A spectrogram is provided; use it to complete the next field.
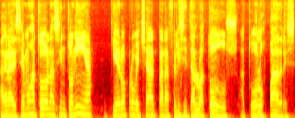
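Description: A man with an ordinary speaking voice and a fairly high pitch speaks at a moderate pace, his pitch varying in an ordinary way. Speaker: radio host. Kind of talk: radio talk show.

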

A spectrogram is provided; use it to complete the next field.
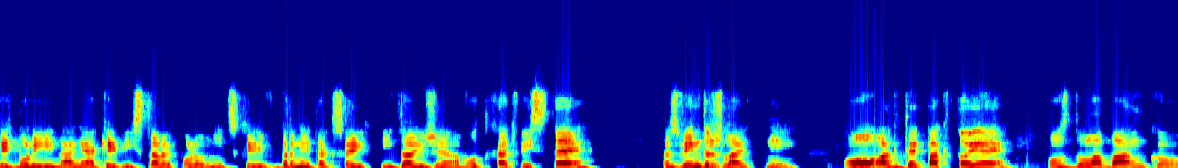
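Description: A man's ordinary speaking voice at medium pitch, with ordinary pitch variation, at a moderate pace, against a quiet background. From central Slovakia, Banská Štiavnica area. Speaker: fantasy and historical novelist. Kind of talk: casual interview, nostalgic storytelling.

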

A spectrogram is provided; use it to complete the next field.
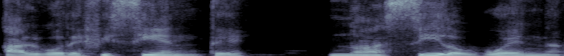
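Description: In a dry, close sound with no echo, a man speaks very slowly in a dark, mellow tone. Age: 20s. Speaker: blind physiotherapy student. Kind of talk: online panel discussion.

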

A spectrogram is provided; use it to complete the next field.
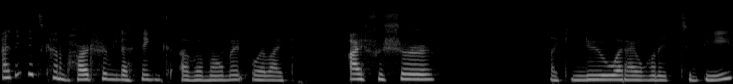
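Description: Quiet and at a fairly high pitch, a woman talks at a moderate pace with fairly even intonation and long, frequent pauses, the sound dry and close with no echo. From Morocco. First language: not English. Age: 20s. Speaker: streamer. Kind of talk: casual chat.

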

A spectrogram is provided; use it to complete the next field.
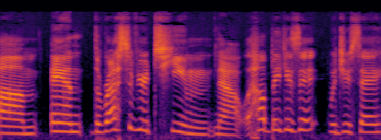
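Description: A woman speaks at a fairly high pitch and a fairly slow pace, with lively intonation and a bright, sharp tone. The recording is very clean with a silent background and a dry, close sound with no echo. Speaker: student podcast host. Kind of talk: interview. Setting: studio.

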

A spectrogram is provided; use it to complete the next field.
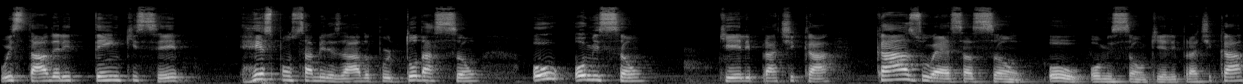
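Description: Audible room echo surrounds a man who speaks at a very slow pace with a fairly high pitch and lively intonation. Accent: Brazilian. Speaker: university lecturer. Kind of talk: recorded lecture.

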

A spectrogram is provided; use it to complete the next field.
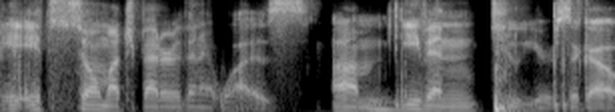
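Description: At a very slow pace, the voice comes across bright and sharp in a dry, close sound with no echo. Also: man. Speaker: podcast co-host. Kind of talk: casual interview.

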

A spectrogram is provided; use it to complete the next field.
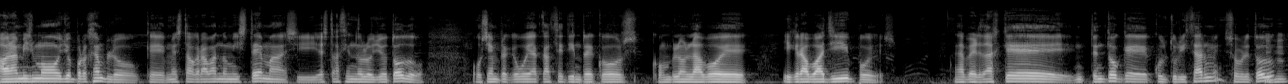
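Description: This man speaks at a moderate pace and medium pitch, his intonation monotone and flat. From Spain. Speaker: rapper. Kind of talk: casual chat. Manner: halting, repeated words.

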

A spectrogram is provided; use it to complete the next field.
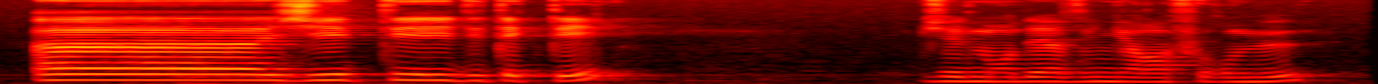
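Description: A woman speaks very slowly with ordinary pitch variation, and audible room echo surrounds her voice. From French Guiana. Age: 20s. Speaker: competitive swimmer. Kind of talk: interview. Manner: hesitant.

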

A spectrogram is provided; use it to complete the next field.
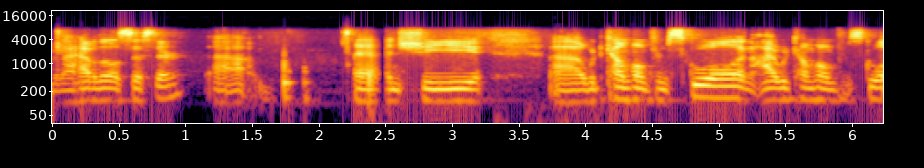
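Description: Noticeable background noise behind a man at medium pitch, intonation fairly even. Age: 20s. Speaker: chef. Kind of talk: casual interview. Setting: phone call.

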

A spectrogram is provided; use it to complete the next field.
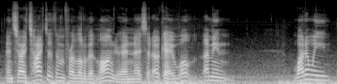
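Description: Audible room echo surrounds a man's voice. He speaks with a fairly high pitch and lively intonation. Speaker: podcast host, English teacher in Japan. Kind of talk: casual monologue. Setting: in a car. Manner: halting, many fillers.

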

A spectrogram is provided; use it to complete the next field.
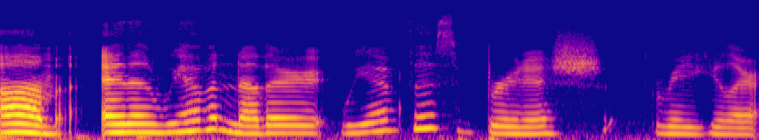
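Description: A woman's normal speaking voice at medium pitch, with ordinary pitch variation and a fairly slow pace. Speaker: barista. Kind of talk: casual chat.

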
